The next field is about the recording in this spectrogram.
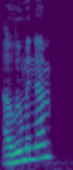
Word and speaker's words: aluminum: Aluminum is the right way to say it. I'm trying to say it the wrong way. Aluminum. They'll switch the M and the N.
